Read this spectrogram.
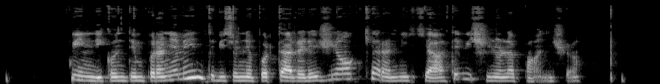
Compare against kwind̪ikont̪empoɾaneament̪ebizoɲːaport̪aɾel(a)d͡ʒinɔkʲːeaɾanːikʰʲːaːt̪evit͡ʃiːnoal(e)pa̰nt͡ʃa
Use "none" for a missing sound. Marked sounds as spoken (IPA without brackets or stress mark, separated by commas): e, a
